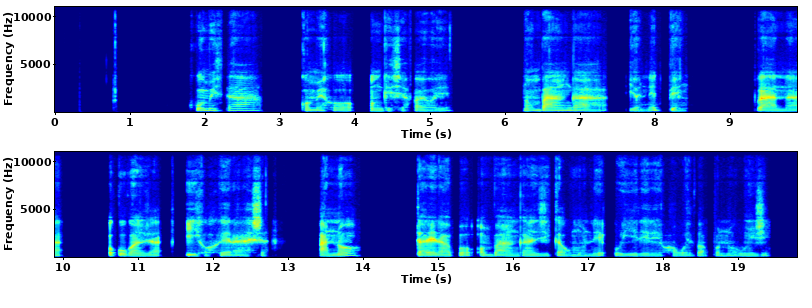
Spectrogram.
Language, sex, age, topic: Oshiwambo, male, 25-35, finance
